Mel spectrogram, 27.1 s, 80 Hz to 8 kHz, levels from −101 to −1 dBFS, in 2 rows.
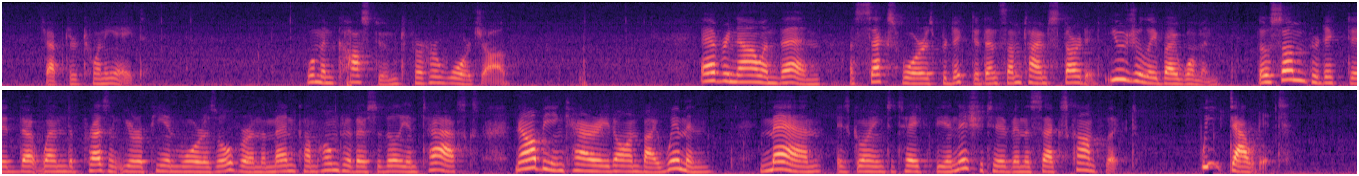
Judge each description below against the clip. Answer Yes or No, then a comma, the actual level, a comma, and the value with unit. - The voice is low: No, high, 190 Hz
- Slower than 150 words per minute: Yes, average, 140 wpm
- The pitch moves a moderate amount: Yes, average, 3.8 semitones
